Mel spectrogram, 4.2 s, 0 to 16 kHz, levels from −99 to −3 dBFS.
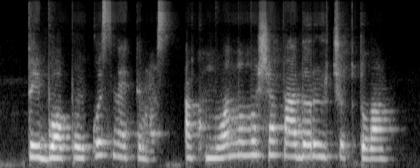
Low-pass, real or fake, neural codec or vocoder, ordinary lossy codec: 14.4 kHz; fake; codec, 44.1 kHz, 2.6 kbps, SNAC; Opus, 16 kbps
